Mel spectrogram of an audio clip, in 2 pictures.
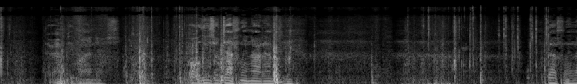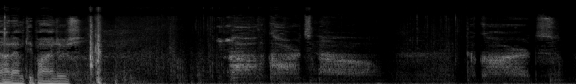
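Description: Cardboard boxes rustle and scrape as they are pushed aside.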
